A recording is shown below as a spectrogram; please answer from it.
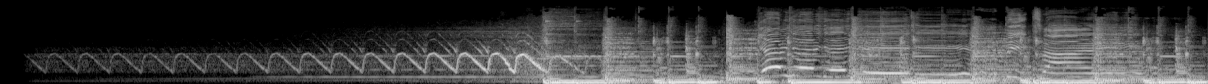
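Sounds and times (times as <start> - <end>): yelping siren-like synth sweep: 0.2 - 6.9
held low notes: 2.3 - 9.7
band with bass and drums: 5.4 - 12.0.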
